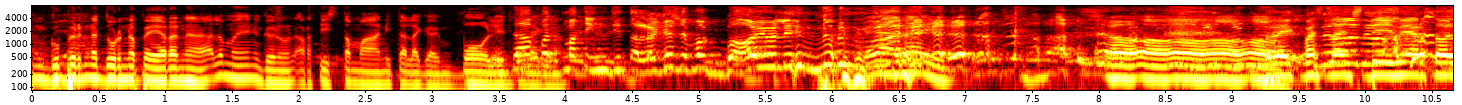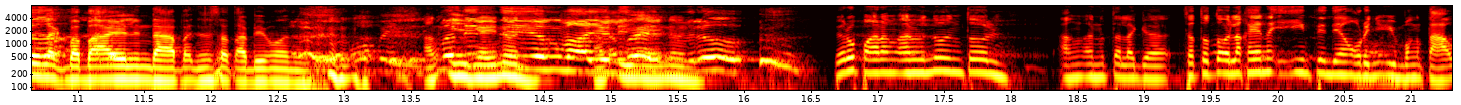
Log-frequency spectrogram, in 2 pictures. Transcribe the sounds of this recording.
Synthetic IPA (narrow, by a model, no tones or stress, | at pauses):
ʔɐŋɡobɛɾnɐd̪o̞ɾnɐpɛːɾɐnɐɐlamːojonʊŋɡɐnonɐ̰ɾt̪ist̪ɐmaːnit̪ɐlɐɡajʊŋboːlɪ̰nd̪ɐaːlɐ̰ɡpɐat̪̚mɐt̪ɪnd̪ɪt̪ɐlɐɡaʃɐmɐɡ̚baːjʊlɪnːonkɐjjaːɐj | ʔoːʔoʔooʔobɾɛkfɐst̪lant͡ʃd̪ɛnɛɾt̪olnɐɡ̚bɐbaːjolɪnd̪aːpɐt̪̚d̪ʊnsɐt̪ɐbɪmono | ʔɐŋɐiːŋɐjnonɐŋbaːjoliːŋɐjnono | pɛːɾopaːɾɐŋɐnono̞nt̪ol | ʔɐŋɐno̞t̪ɐlɐɡasɐt̪ot̪oʔolɐŋkɐjaːnɐʔiʔɪnt̪ɪnd̪ɪhɐŋko̞ɾɪnjʊŋɪbɐŋt̪aːʔo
